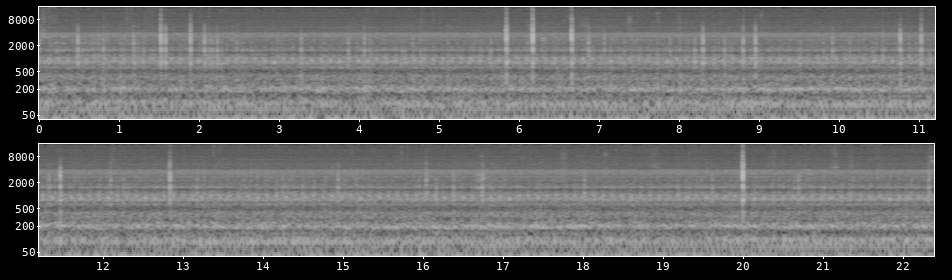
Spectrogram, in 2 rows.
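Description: Cessna 172's single piston engine and propeller running steadily at low taxi power, heard from inside the cabin, with a few faint sharp clicks.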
